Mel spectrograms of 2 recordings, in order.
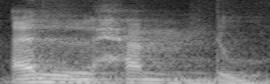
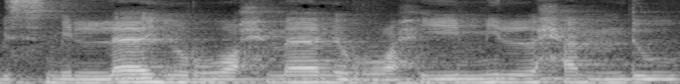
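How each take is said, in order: First: Alhamdu starts fresh with its opening vowel pronounced. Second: Alhamdu is linked on without its opening glottal vowel. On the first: The reader has stopped after the opening verse. "putus basmalahnya kita waqaf di ar-rahim, maka di sini kita baca alhamdu" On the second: The opening verse runs straight into the next one. "bisa kita sambung"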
